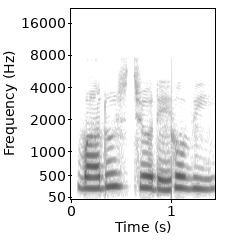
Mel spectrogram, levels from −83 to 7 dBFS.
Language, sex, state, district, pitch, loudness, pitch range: Bengali, female, West Bengal, Jhargram, 235 Hz, -31 LUFS, 225-245 Hz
